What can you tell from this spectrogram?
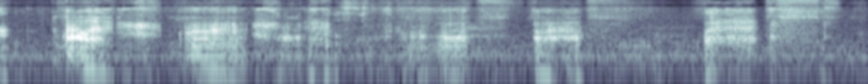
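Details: A dog named Justice making odd snorting noises: rough, breathy wheezes and grunts arrive in irregular bursts every second or two, some with a brief nasal whine, between quieter pauses.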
